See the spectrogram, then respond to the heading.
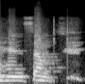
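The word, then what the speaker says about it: handsome: लेकिन वेडनेसडे पढ़ते हैं हैंडसम लिखा होता है लेकिन पढ़ते हैं हैंडसम और ऐसे ही जो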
